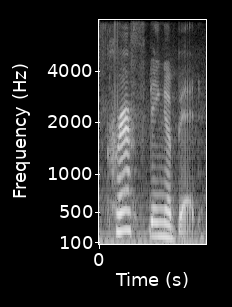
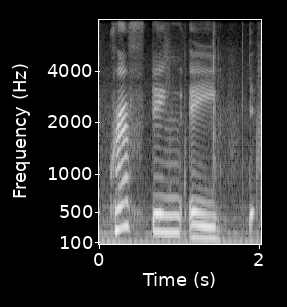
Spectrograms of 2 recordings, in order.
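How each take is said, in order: First: Said in the usual way. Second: Dramatic title read. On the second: Shown as a demonstration. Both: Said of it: "repeated plainly".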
